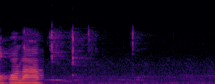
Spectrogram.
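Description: A woman says a short phrase, then a few light computer-mouse clicks, four or so, spaced unevenly over about a second, over quiet room tone.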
